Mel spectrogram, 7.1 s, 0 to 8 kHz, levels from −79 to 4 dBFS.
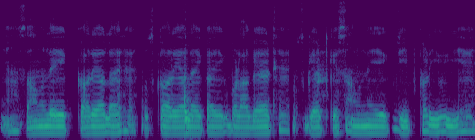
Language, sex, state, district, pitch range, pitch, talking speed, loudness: Hindi, male, Chhattisgarh, Kabirdham, 95-110 Hz, 100 Hz, 175 wpm, -36 LUFS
